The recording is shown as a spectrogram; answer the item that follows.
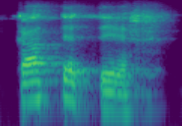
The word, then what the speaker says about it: cateter: aí ó tá bom a pronúncia aqui não é cateter e sim kather fica ligado até o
